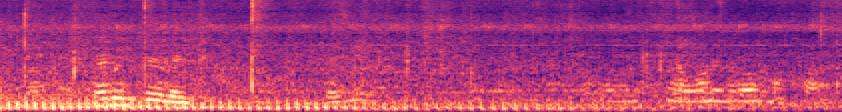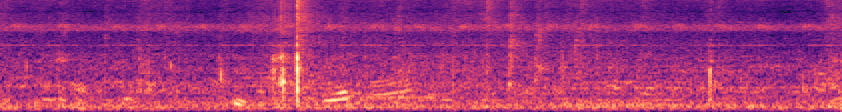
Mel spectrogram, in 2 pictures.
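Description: Faint, short squeaky calls a few seconds apart, rising and falling in pitch, from a baby long-tailed macaque whimpering at its mother, with an occasional sharp click.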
